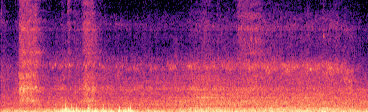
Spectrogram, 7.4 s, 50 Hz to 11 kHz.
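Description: A Class 800 train arriving at Gloucester rumbles steadily nearby, with a louder burst of clattering early on before settling into a continuous mechanical roar.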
